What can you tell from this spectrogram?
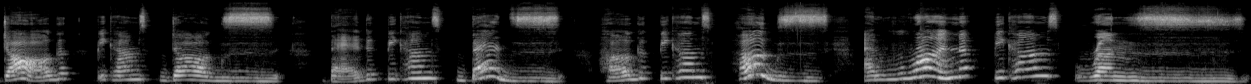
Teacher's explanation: And sometimes that S is making a buzzy bee sound, Z. When a word ends with a voice-powered sound like B, D, G, N, the S can't help but buzz. It just says Z. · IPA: /z/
